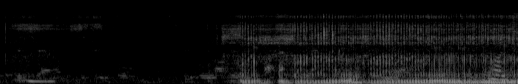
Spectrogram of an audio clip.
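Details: Sleeping dog snoring: low, rough snores building into a loud, continuous snore over noisy background.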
